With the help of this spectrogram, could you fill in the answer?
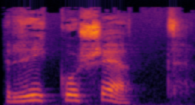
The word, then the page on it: rikoschett: [rikåsj'et:]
